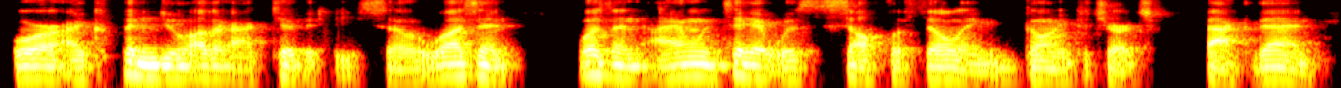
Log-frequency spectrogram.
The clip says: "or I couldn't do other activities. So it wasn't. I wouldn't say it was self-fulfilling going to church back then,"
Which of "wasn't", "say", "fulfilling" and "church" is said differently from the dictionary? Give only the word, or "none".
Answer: none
